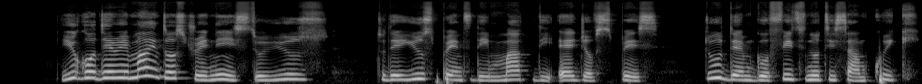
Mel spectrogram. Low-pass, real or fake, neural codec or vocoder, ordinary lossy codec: none; fake; autoencoder, 48 kHz, 128 numbers a frame, DAC-VAE, trained on Japanese speech; none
